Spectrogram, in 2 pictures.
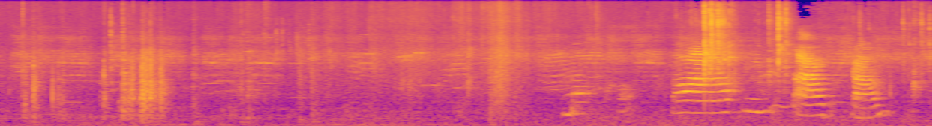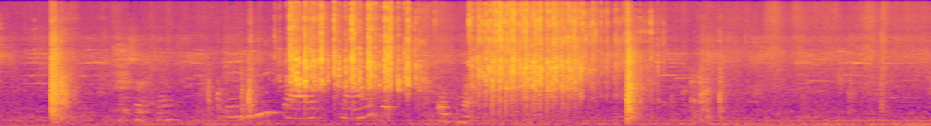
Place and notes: in de dumpstore
dumpstore of the shoppingcentre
